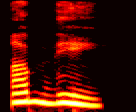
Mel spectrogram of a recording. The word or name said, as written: ಅಬುದಿ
